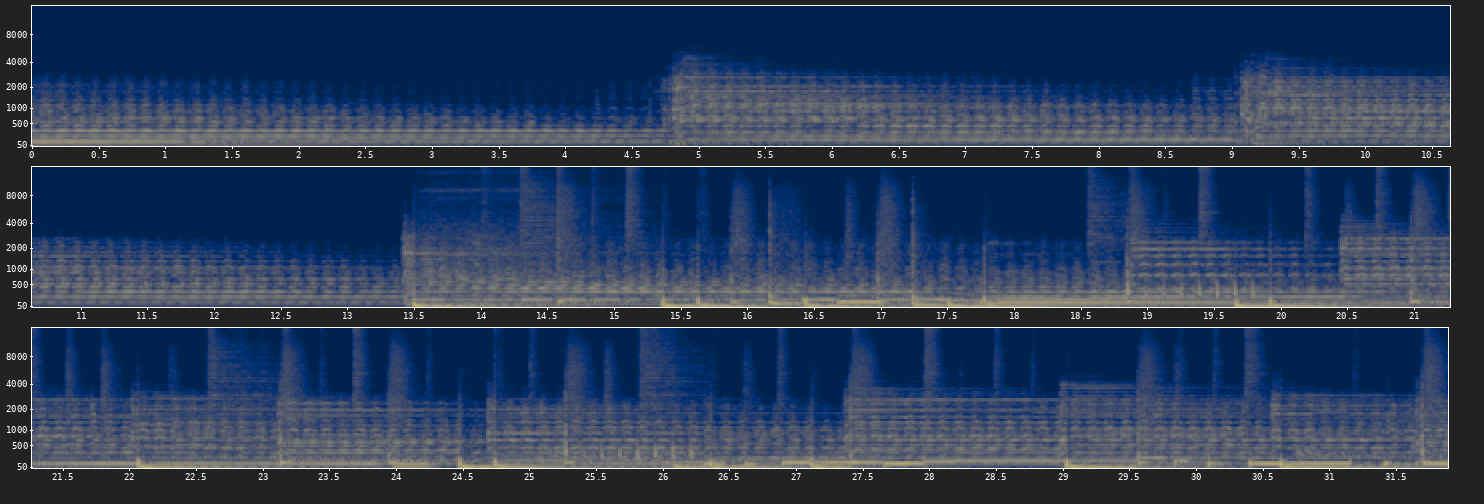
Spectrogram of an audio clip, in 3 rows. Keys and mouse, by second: 1.4 w, 4.0 middle click, 5.0-8.4 drag, 8.9-10.7 drag, 11.7 w, 12.9-14.9 drag, 19.3 Tab, 20.4 ctrl+a, 22.2 Tab, 23.6 w, 28.8-30.6 drag, 30.6 KP_Decimal, 31.2-31.8 middle drag.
